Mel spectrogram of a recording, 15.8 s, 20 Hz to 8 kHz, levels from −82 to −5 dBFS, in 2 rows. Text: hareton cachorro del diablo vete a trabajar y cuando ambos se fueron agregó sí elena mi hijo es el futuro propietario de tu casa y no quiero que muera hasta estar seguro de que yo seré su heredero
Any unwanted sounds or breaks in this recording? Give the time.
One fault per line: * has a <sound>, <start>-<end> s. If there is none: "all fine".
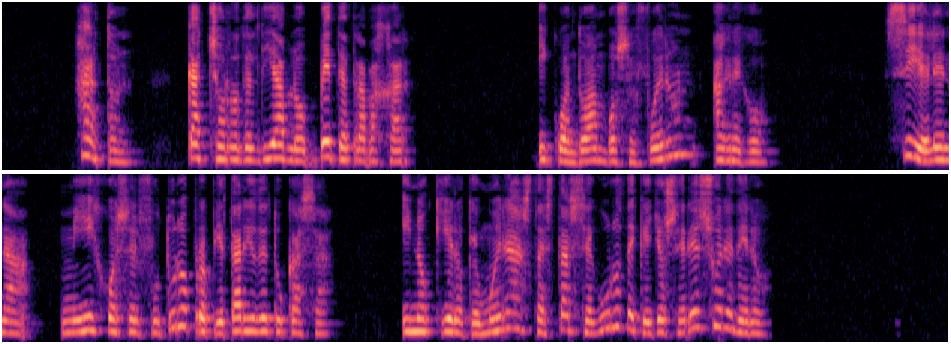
all fine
